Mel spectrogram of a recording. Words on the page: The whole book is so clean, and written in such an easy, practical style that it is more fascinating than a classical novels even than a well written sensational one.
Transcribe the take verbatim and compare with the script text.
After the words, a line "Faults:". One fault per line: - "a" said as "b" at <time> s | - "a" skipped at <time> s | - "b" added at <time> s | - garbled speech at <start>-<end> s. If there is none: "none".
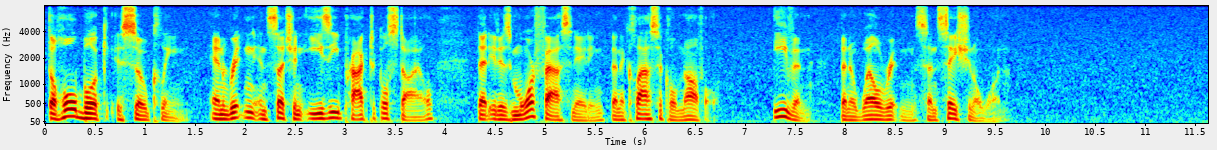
The whole book is so clean, and written in such an easy, practical style that it is more fascinating than a classical novel even than a well written sensational one.
Faults:
- "novels" said as "novel" at 6.3 s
